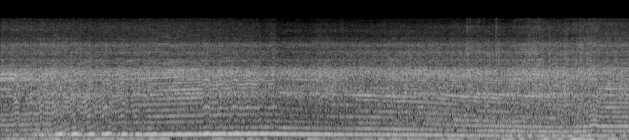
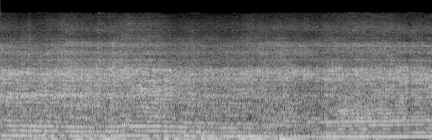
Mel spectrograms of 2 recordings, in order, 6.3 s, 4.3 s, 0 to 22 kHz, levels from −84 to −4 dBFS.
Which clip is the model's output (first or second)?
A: second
